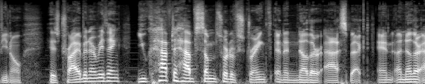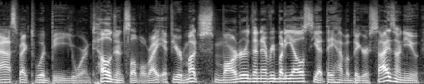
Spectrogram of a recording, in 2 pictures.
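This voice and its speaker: A man's voice: medium pitch, a bit bright, no echo. A man hosting a reaction video in a casual, chatty way, reading aloud and adding informal explanatory asides to viewers.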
